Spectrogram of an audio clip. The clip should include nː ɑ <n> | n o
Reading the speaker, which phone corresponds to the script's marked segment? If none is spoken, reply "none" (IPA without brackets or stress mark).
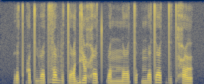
tˤ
